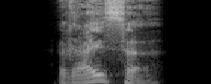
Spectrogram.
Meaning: inflection of reißen: 1. first-person singular present 2. first/third-person singular subjunctive I 3. singular imperative
- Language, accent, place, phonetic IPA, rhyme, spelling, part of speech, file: German, Germany, Berlin, [ˈʁaɪ̯sə], -aɪ̯sə, reiße, verb, De-reiße.ogg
